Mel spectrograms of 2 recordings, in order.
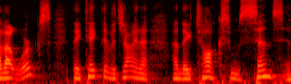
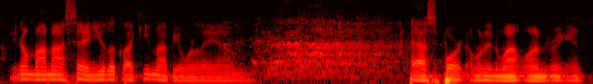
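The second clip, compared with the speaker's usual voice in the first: bigot voice; 6 semitones lower, 5 dB quieter than usual. Acted. Comic plays homophobic bigot character.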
